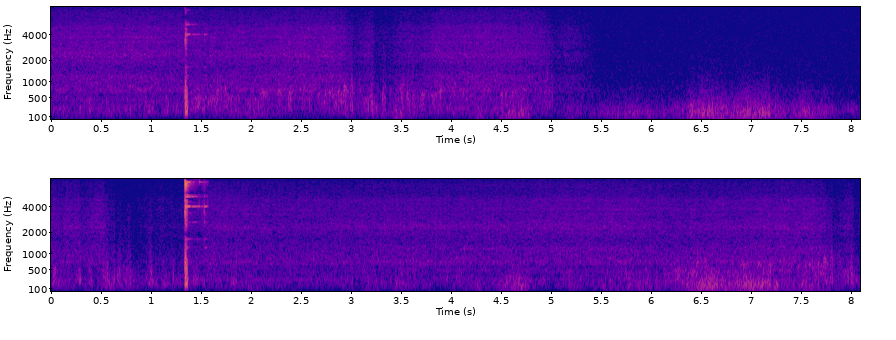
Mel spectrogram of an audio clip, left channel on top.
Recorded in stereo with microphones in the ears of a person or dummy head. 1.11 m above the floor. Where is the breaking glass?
70° right (ahead or behind).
